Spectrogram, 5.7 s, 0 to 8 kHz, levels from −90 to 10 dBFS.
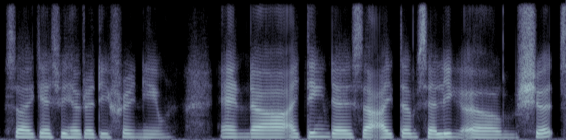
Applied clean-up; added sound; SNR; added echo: neural diffusion model UNIVERSE++.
